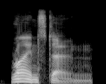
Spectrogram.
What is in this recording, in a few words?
"rhinestone", British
